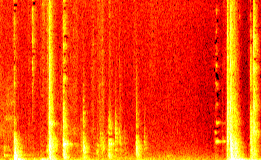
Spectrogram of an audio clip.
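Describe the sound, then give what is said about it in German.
A door is shut with a series of wooden knocks and thuds, a brief lull, then a firmer double bang as it closes, all moderately loud with no talking. “Wenn du die Tür wieder zumachen könntest, wäre das großartig.”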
